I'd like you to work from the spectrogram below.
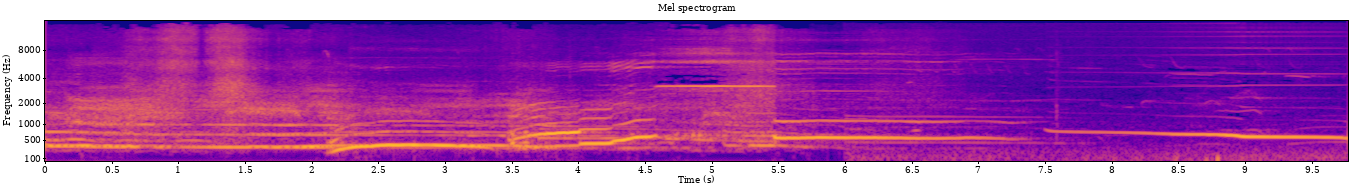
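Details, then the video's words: Wolf howls, long and tonal with rich overtones. One voice swoops upward and then falls, and others overlap. An abrupt cut leads to a single steady howl that slowly sinks in pitch. "Wolf Howling"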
